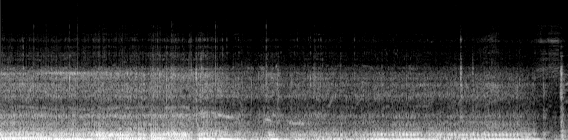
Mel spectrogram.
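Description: ATV engine running at low speed, then shut off near the end, with a short click as it cuts out.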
